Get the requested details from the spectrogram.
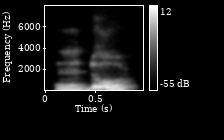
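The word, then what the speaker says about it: دور: Sometimes it is like let's say a word like dur, okay, dur, which means houses. It's written like dal and then a wow and then a ra. And in this word dur, you don't hear wa.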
